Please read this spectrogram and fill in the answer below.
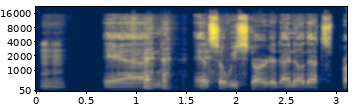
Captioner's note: laughs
